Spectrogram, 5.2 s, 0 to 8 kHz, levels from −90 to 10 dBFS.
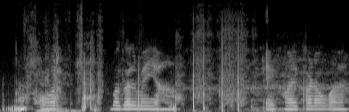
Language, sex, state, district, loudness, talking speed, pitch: Hindi, female, Chhattisgarh, Raipur, -24 LUFS, 90 wpm, 235 Hz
